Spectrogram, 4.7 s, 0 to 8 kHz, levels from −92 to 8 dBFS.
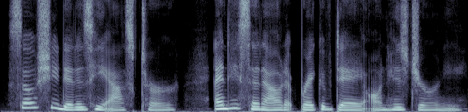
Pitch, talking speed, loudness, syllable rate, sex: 195 Hz, 230 wpm, -19 LUFS, 4.8 syllables/s, female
